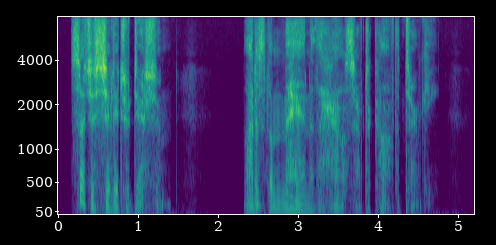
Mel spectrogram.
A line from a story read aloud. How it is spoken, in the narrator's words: Julia murmured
